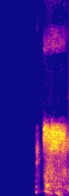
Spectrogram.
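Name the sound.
sneeze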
